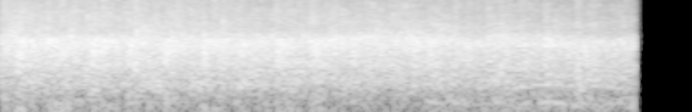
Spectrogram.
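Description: Audience applauding, a steady clapping that cuts off suddenly near the end.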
